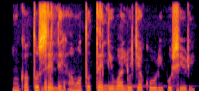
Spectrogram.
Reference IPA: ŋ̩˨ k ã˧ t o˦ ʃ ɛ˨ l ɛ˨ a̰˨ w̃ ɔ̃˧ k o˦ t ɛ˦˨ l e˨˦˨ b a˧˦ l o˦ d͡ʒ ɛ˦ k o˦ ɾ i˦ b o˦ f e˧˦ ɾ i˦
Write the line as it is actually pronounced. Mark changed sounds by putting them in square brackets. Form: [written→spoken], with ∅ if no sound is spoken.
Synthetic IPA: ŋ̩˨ k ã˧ t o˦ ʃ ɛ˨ l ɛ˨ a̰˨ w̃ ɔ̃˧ [k→t] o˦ t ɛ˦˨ l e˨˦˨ [b→w] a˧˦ l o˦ d͡ʒ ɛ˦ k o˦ ɾ i˦ b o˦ [f→ʃ] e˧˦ ɾ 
